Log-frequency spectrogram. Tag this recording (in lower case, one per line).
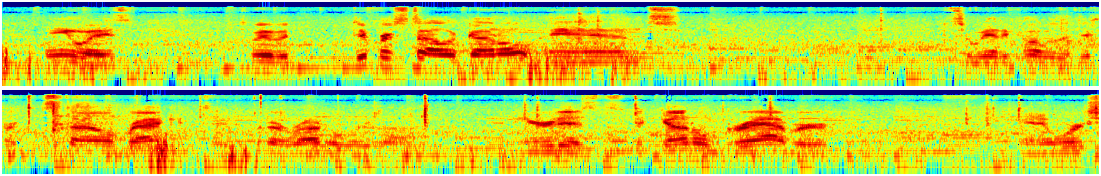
speech
music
